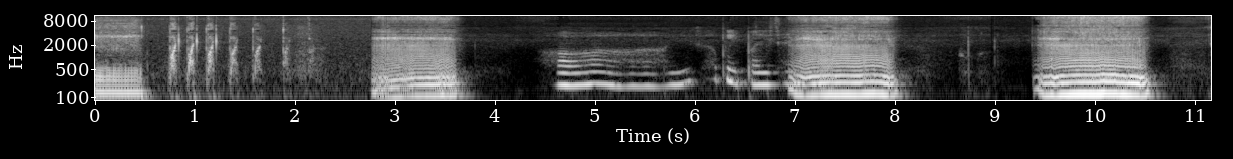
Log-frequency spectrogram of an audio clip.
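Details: A dog snoring in loud, rumbling bursts with a high whistling, whiny tone between some breaths.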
